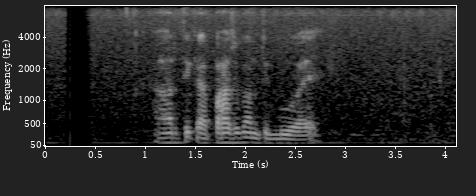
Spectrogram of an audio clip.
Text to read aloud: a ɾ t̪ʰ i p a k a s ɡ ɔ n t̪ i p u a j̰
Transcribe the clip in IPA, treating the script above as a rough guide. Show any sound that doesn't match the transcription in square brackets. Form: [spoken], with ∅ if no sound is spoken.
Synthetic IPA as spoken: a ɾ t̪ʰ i [k] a [p] a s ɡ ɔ n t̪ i [b] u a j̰

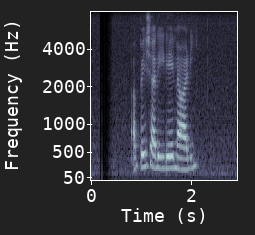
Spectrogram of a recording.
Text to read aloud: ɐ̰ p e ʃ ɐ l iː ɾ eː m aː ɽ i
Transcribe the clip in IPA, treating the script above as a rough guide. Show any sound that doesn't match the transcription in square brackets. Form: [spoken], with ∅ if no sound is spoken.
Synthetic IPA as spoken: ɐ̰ p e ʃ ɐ [ɾ] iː ɾ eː [n] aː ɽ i

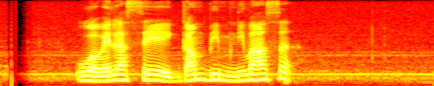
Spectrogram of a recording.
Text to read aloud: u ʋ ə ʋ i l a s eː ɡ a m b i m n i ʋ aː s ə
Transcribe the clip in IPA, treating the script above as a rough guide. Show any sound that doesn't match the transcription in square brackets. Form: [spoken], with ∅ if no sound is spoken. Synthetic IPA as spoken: u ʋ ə ʋ [e] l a s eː ɡ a m b i m n i ʋ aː s ə

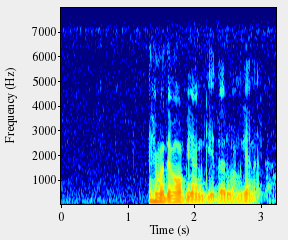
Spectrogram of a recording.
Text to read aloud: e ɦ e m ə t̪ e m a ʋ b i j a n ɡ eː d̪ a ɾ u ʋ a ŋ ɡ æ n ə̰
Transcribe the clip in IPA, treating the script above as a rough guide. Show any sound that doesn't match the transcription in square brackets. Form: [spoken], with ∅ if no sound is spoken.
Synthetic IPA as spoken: e ɦ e m ə [d̪] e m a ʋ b i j a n ɡ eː d̪ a ɾ u ʋ a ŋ ɡ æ n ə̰

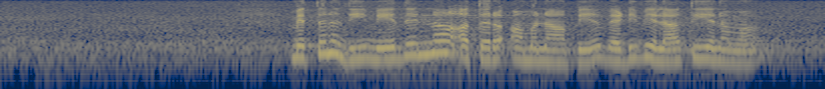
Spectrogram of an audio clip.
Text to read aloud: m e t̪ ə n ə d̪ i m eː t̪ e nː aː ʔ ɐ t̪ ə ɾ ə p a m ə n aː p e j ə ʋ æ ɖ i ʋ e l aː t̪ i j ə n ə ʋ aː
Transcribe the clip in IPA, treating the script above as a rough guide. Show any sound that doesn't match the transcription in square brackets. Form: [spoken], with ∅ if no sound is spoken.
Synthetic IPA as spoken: m e t̪ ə n ə d̪ i m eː [d̪] e nː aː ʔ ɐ t̪ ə ɾ ə [ʔ] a m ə n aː p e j ə ʋ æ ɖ i ʋ e l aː t̪ i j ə n ə ʋ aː

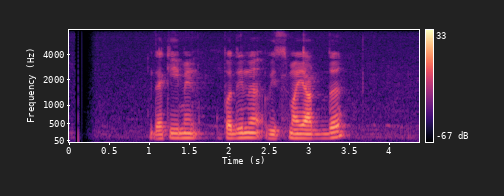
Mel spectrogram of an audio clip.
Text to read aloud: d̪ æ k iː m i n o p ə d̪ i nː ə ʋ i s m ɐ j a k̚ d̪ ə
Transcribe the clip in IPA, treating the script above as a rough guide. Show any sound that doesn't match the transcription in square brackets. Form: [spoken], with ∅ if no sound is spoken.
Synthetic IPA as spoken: d̪ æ k iː m [e] n [u] p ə d̪ i [n] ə ʋ i s m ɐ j a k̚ d̪ ə

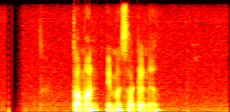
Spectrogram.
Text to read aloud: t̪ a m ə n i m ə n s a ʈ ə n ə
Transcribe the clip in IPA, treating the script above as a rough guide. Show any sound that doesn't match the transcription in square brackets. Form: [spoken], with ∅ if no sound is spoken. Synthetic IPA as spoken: t̪ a m [a] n [e] m ə [∅] s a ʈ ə n ə

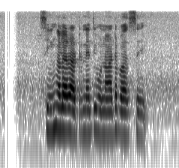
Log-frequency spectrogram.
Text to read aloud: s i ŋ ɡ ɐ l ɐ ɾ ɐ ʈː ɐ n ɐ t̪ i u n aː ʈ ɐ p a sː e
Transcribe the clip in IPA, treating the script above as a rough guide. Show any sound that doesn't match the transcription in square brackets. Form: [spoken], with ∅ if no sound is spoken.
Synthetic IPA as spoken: s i ŋ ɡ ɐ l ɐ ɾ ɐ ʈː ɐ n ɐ t̪ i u n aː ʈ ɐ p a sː e

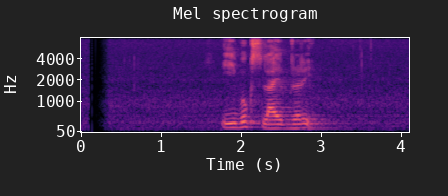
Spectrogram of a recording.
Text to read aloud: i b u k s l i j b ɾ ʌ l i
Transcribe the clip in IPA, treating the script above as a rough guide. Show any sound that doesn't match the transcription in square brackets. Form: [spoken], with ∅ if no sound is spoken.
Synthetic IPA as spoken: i b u k s l [a] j b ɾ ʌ [ɾ] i

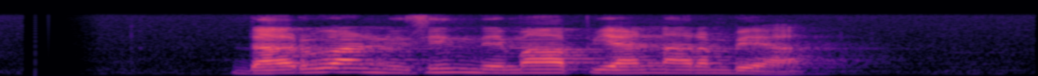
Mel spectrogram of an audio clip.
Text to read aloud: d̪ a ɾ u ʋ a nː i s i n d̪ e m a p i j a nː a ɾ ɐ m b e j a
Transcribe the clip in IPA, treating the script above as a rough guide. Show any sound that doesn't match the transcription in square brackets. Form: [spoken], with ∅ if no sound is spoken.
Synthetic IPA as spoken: d̪ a ɾ u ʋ a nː i s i n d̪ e m a p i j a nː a ɾ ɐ m b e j a

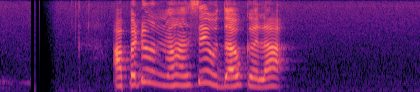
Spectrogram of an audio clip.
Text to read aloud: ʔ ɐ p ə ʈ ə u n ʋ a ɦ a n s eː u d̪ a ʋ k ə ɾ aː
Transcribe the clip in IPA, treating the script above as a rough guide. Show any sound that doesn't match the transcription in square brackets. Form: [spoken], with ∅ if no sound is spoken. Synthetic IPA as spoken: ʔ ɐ p ə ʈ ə u n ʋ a ɦ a n s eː u d̪ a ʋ k ə [l] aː

